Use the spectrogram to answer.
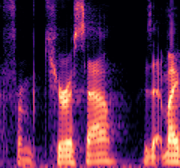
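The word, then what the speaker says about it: Curaçao: was a trainer, believe it or not, from Curacao. Am I pronouncing that? Yeah, Curacao.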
